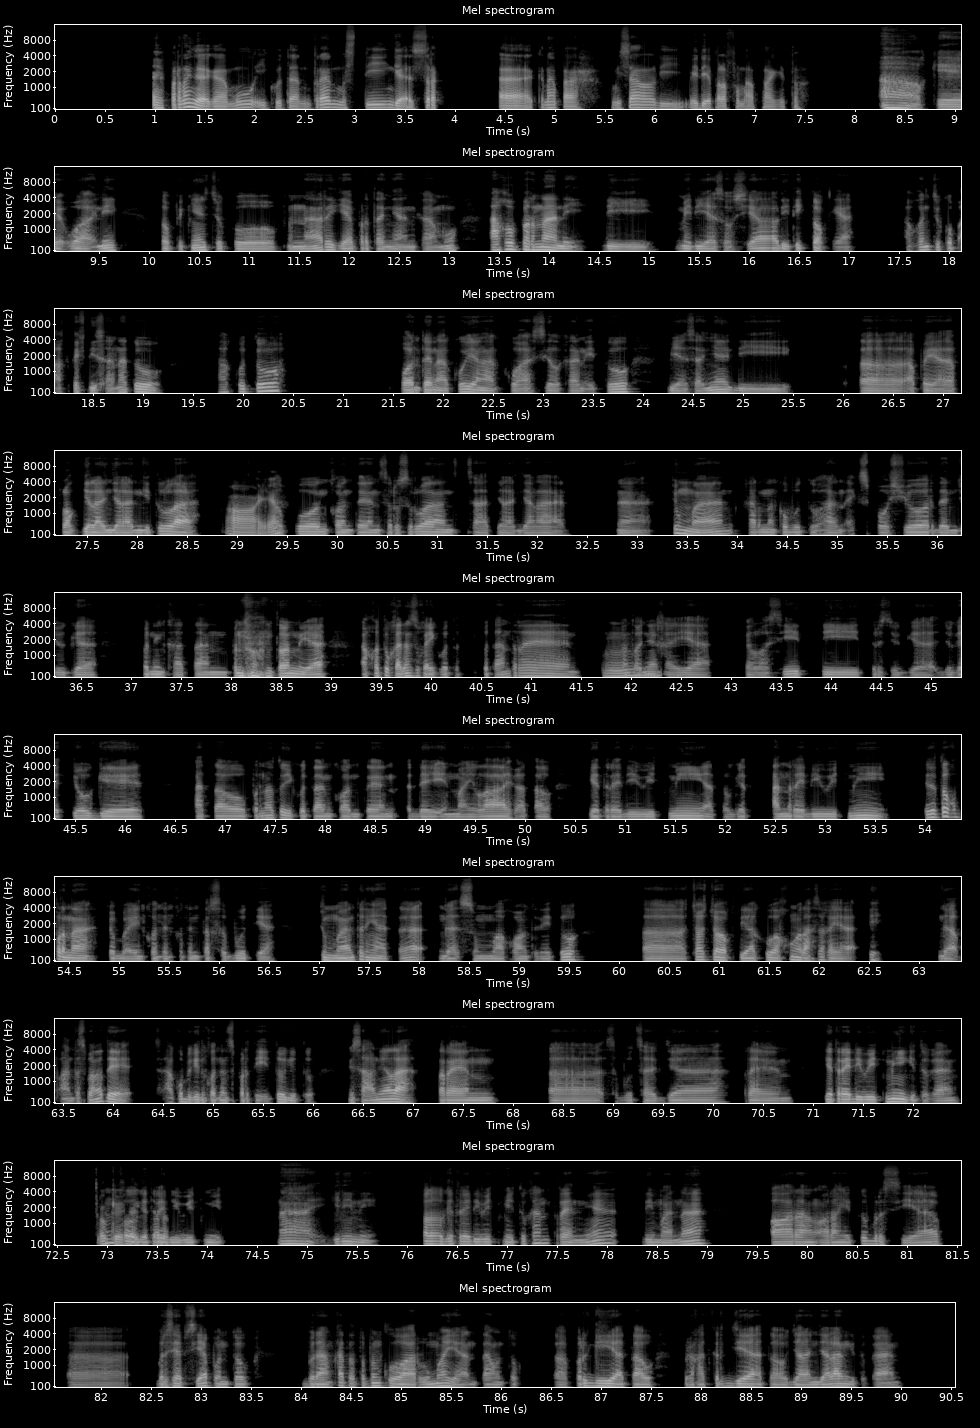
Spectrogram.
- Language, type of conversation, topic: Indonesian, podcast, Pernah nggak kamu ikutan tren meski nggak sreg, kenapa?
- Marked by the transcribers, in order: tapping; in English: "exposure"; laughing while speaking: "penonton"; in English: "a day in my life"; in English: "get ready with me"; in English: "get unready with me"; in English: "get ready with me"; in English: "get ready with me—"; in English: "get ready with me"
